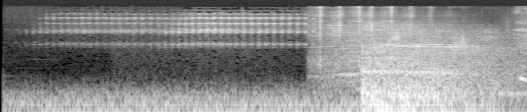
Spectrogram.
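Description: Anime sound effects: a low rumble under a faint high ringing tone, then, about four seconds in, a loud rushing blast with a heavy low rumble that slowly fades.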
